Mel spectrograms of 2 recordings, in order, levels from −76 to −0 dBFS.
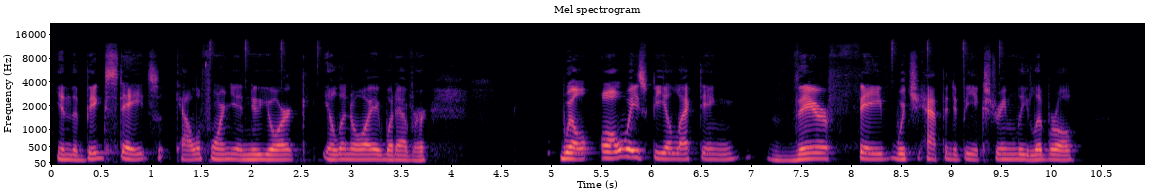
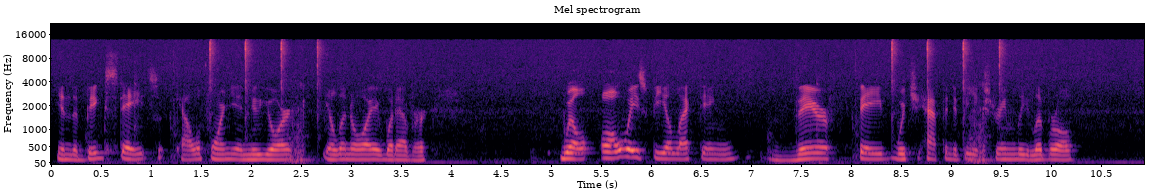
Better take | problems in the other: first | hiss; loud; throughout; 1 dB below the speech; faint in the first

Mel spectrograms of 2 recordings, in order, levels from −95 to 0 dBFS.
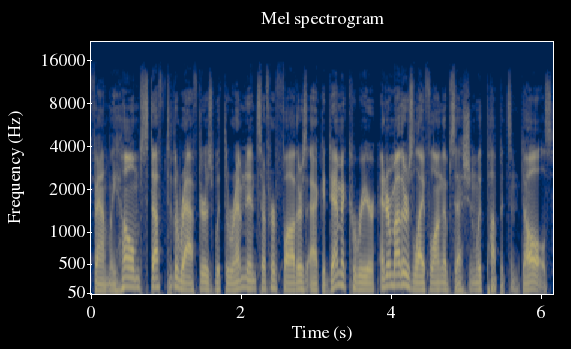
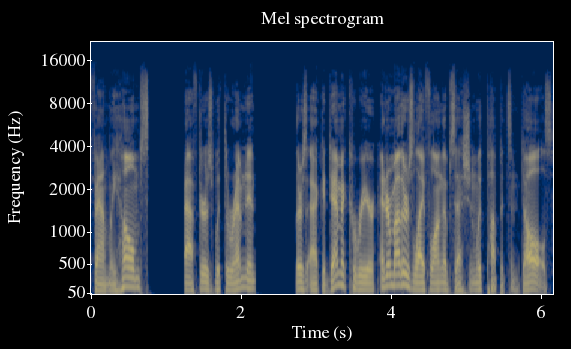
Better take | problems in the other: first | audio cutting out; at 1 s and at 2 s for 0.5 s

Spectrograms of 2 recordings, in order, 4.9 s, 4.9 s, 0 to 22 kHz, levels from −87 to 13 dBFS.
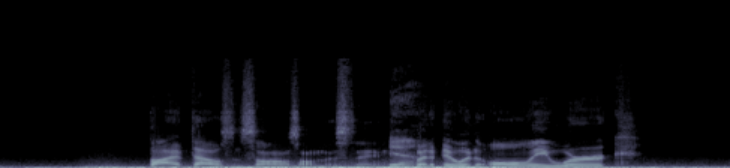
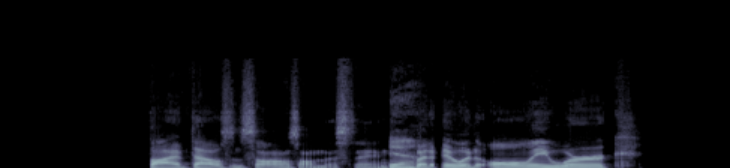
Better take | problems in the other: second | low rumble; noticeable; throughout; 15 dB below the speech

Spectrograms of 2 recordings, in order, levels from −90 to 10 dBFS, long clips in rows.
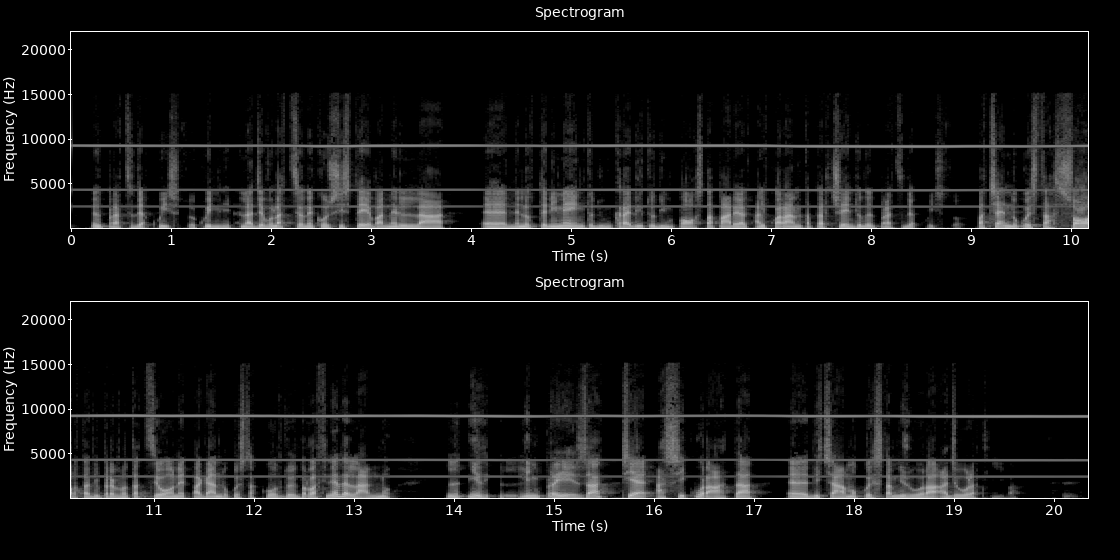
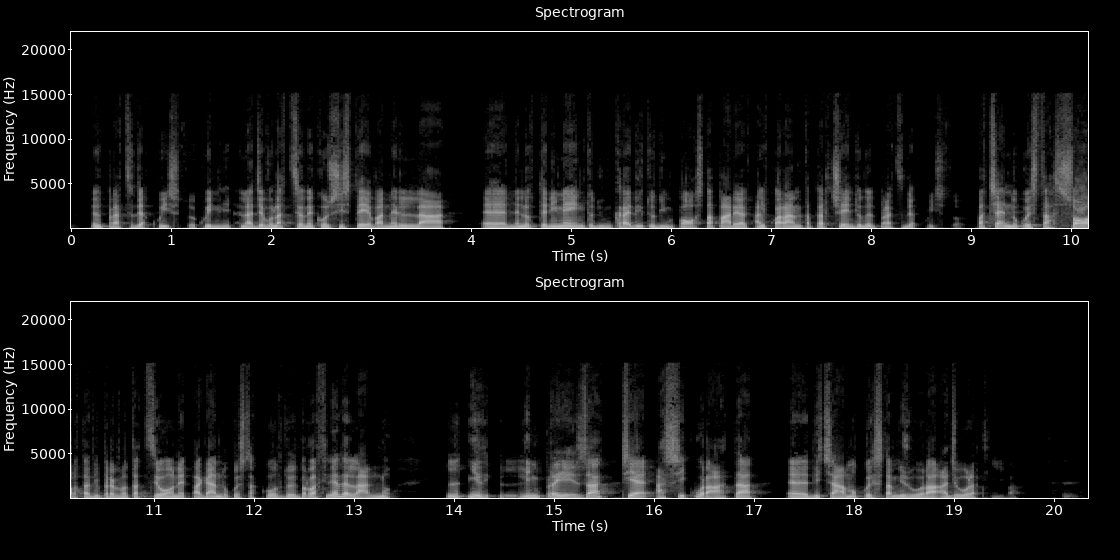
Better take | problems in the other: second | high-pitched whine; noticeable; throughout; 9.5 kHz, 10 dB below the speech

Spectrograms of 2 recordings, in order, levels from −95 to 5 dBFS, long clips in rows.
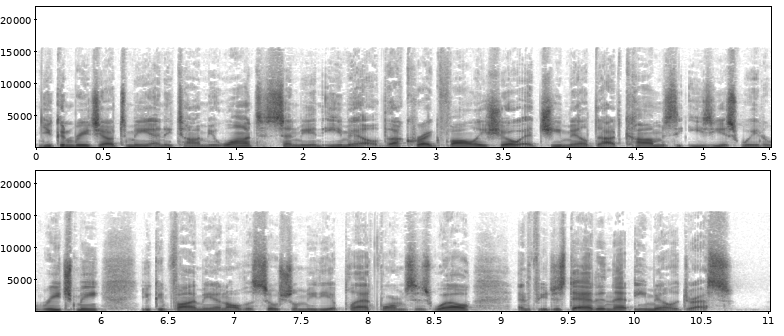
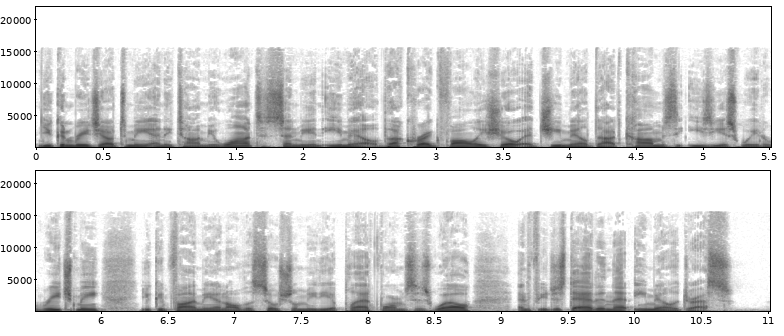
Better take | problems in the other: second | thin; somewhat; fading below 300 Hz

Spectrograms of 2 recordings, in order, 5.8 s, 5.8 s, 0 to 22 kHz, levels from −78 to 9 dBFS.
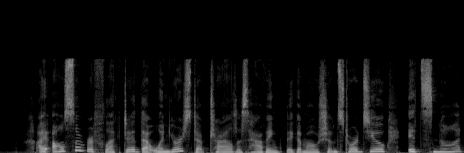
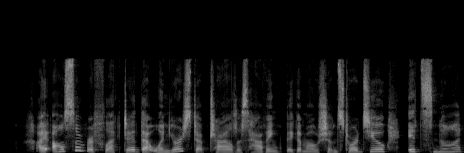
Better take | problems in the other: first | thin; very; fading below 650 Hz

